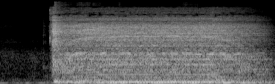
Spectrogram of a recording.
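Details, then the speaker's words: Z2H8 drag Camaro after complete rewiring kit install, starter works once shifter neutral safety switch plugged in: starter engages sharply and spins the engine evenly for two seconds, then winds down; healthy cranking. "oh yeah neutral safety switch winning already get that guy plugged in now we should have starter"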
